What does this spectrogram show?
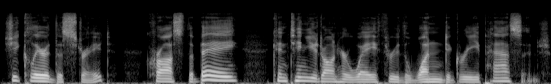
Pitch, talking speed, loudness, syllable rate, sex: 135 Hz, 175 wpm, -19 LUFS, 5.0 syllables/s, male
